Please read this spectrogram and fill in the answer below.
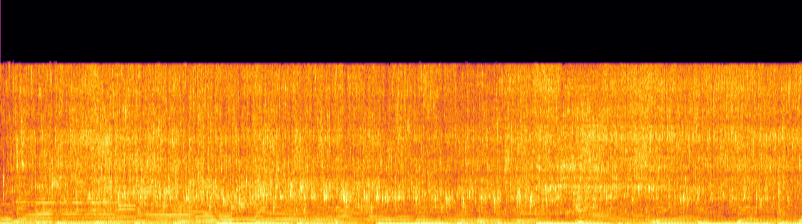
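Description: Floured chicken drumsticks sizzling and crackling in shallow hot oil as more pieces are laid into the pan, under background music with steady bass notes.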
